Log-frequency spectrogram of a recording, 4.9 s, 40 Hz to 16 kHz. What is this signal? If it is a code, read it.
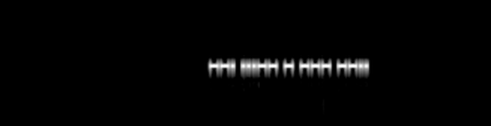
Morse code, heard as a keyed tone, about 44 wpm, 700 Hz. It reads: G3TOZ
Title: DXCC-100 Call Signs - 5 Characters - Repeated 3x - 45wpm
